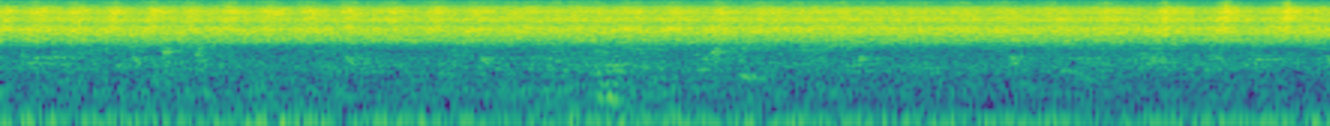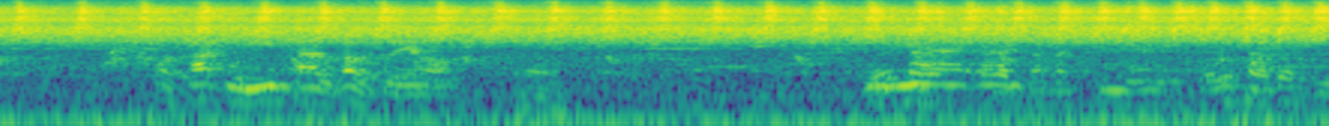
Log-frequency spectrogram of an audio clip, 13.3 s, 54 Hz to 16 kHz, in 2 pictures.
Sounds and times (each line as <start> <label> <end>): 0.0 Cicadas cry 13.2
0.3 Frogs chirping 13.2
